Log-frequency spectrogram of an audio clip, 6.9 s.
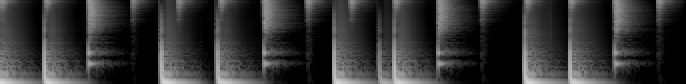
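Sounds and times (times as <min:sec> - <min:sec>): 
FX kit beats: 0:00.0 - 0:04.6, 0:05.3 - 0:06.4.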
